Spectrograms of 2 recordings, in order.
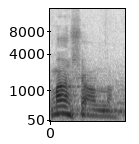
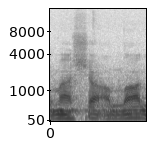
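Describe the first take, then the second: First: It is said with exaggerated, wide-eyed intonation. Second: It is said with flat, even intonation. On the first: The speaker calls it wrong. "pasti terbeliak masya Allah. Begitu. Nah, itu intonasi Melayu lah" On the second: The speaker calls it right. "Datar sajalah perkataan ini"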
